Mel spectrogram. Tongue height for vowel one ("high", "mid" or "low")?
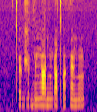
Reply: mid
